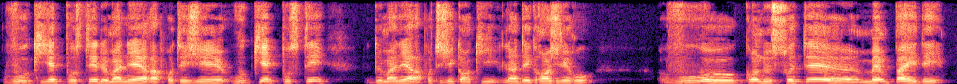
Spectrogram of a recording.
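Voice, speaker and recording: A man's voice: mid-range voice, fairly even intonation, normal speed, mellow, natural voice. A man voicing an angry warrior commander from a manga, bluntly scolding ungrateful soldiers in an indignant speech.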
